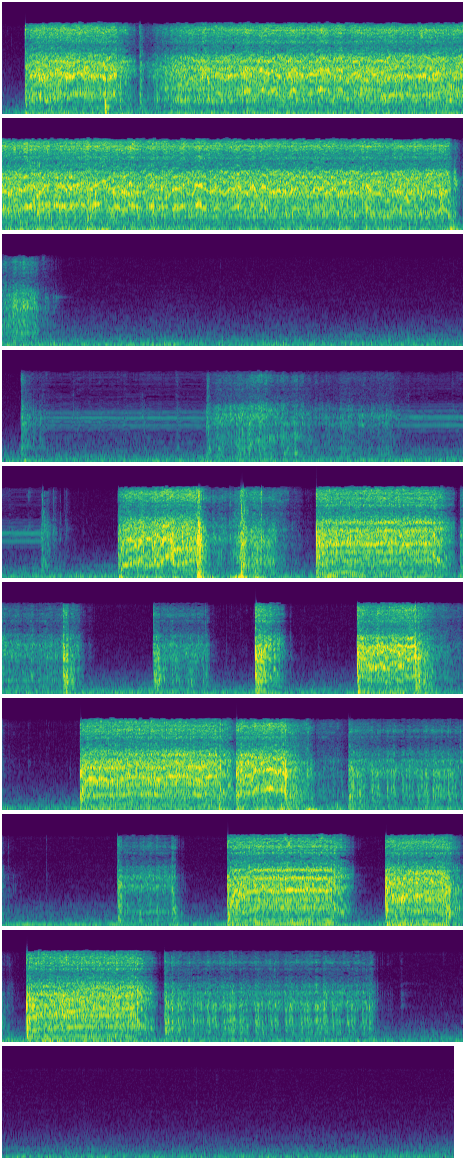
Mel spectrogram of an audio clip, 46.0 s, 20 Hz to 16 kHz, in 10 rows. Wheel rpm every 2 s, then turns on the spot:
100, 160, 180, 160, 70, 0, 0, 0, 20, 30, 90, 90, 10, 60, 140, 60, 10, 120, 120, 50, 10, 0, 0.
16-18 20-22 38-40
